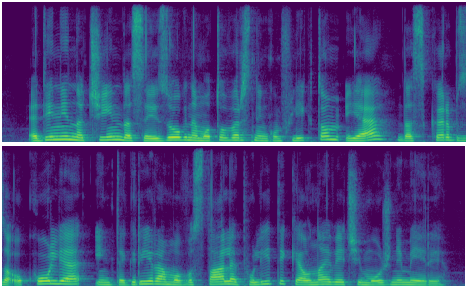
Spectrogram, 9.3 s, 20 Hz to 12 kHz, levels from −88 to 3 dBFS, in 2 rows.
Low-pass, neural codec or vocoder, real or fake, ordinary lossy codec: none; none; real; none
